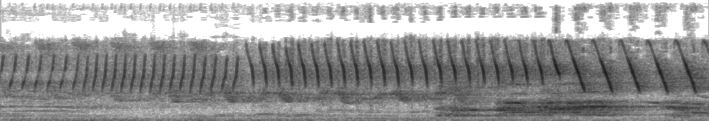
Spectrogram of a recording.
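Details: Canary in lively rolling song, used as a lure to prompt quiet canaries to sing: a fast, even trill of high buzzy notes that grows louder, then shifts into a brighter, slower-pulsed run near the end.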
